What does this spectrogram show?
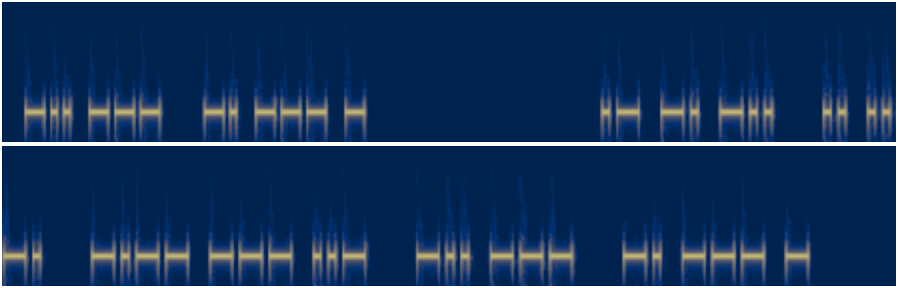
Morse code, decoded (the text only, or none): DO NOT AND IF YOU DO NOT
